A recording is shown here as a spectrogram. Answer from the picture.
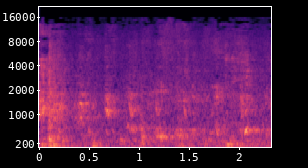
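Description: Quiet chuckling and laughter from the comedian and a small audience in a hall, in a lull between jokes.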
